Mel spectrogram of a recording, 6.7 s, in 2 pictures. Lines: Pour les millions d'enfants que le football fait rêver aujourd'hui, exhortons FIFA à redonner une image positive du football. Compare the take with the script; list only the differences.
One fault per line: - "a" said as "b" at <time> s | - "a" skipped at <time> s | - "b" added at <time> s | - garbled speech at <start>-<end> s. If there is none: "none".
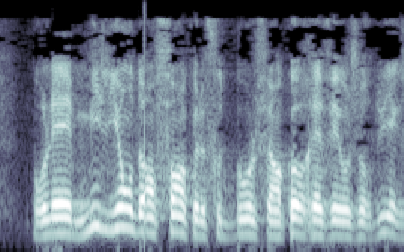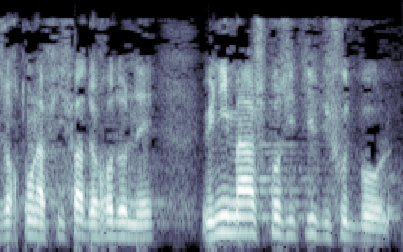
- "encore" added at 2.3 s
- "la" added at 3.6 s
